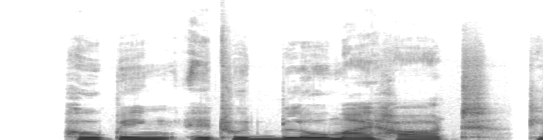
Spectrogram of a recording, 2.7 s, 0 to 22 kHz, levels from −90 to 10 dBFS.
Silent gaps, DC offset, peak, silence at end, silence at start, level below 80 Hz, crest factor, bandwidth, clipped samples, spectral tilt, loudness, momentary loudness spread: none; under 0.1%; -6 dBFS; 0 s; 0.35 s; -74 dBFS; 12 dB; 13 kHz; under 0.1%; -7 dB/octave; -18 LUFS; 15 LU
